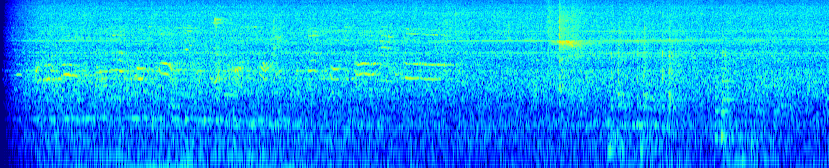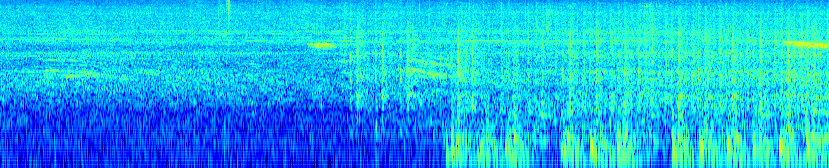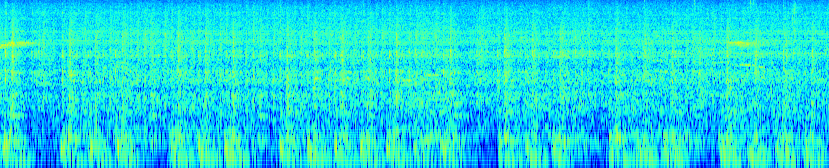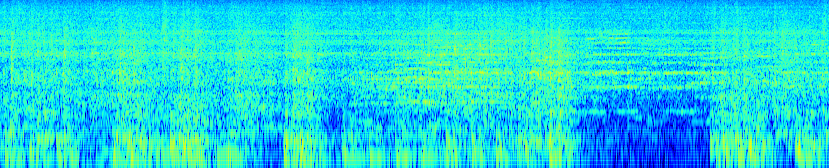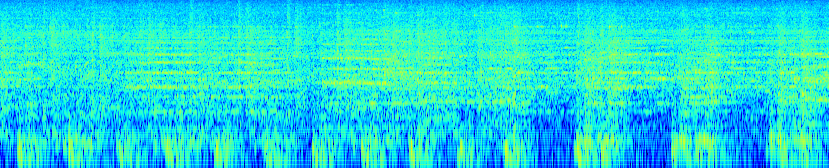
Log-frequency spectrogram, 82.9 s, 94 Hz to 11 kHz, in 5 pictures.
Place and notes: Nengren St., Xindian Dist., New Taipei City - Pipe Band
Pipe Band, High School pipe band practice
Zoom H4n + Rode NT4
